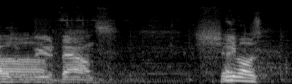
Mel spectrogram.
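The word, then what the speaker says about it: Imo's: Emo's, IMO is Oh. how it's spelled.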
